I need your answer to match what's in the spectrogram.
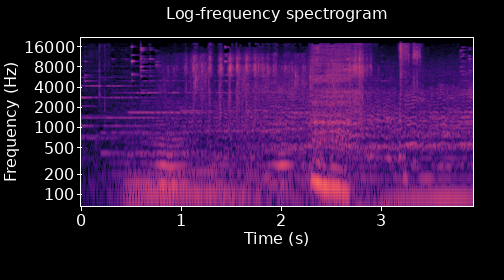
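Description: A dense, droning buzz of many flies fills the space, steady, with wavering pitches rising and falling as the swarm swells briefly louder midway.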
